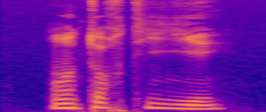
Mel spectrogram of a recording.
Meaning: 1. to wrap around, to twist around, to envelop 2. to win over, to persuade especially with tricks 3. to muddle up (one's explanation) 4. to get tangled up, to get entangled
- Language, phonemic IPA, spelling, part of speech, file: French, /ɑ̃.tɔʁ.ti.je/, entortiller, verb, Fr-entortiller.ogg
